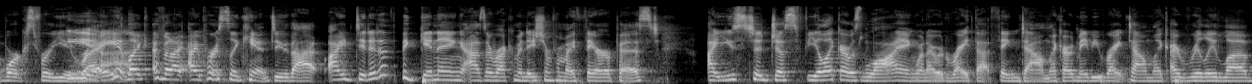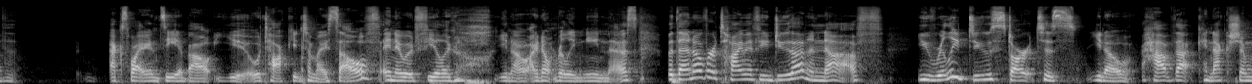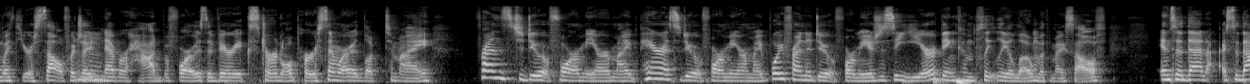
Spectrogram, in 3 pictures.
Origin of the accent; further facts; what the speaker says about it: California, United States; now in New York, United States; I grew up in California, so I grew up as a swimmer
